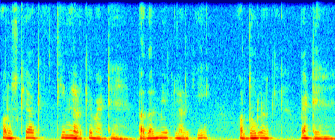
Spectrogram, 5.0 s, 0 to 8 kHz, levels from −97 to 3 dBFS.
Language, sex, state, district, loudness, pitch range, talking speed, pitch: Hindi, male, Chhattisgarh, Kabirdham, -17 LUFS, 115-145 Hz, 190 wpm, 130 Hz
